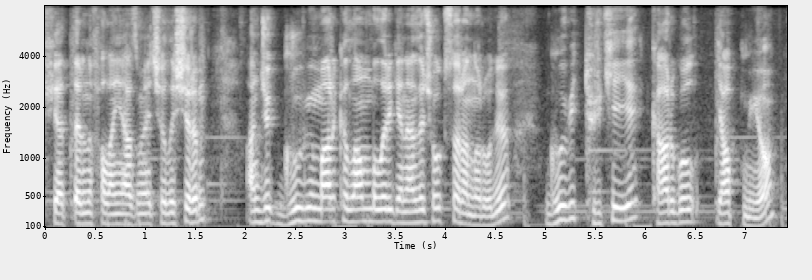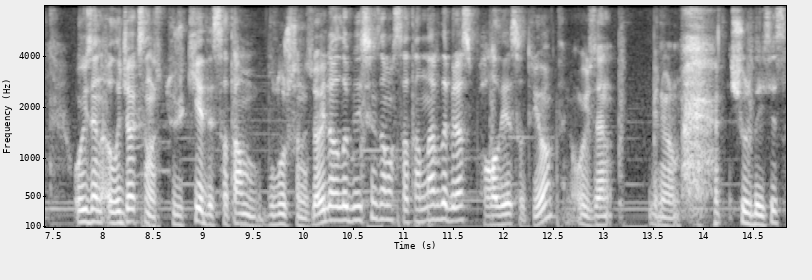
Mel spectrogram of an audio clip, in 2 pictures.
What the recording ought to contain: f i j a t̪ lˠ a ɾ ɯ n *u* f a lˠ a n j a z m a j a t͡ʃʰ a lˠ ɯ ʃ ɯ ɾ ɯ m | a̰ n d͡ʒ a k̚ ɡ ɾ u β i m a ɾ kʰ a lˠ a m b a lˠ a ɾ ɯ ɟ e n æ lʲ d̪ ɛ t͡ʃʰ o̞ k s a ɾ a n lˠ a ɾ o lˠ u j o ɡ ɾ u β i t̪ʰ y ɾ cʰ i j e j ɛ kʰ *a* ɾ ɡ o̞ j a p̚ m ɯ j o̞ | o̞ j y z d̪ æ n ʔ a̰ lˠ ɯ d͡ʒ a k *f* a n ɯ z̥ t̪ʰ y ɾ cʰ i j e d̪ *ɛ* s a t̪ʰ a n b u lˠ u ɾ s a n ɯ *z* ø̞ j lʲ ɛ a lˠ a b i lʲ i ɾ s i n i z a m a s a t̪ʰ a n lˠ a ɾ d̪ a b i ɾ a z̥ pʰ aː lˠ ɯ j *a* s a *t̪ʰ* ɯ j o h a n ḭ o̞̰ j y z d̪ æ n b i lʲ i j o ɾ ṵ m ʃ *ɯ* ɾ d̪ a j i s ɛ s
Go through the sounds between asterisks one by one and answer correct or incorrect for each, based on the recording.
incorrect, correct, incorrect, correct, correct, correct, correct, incorrect

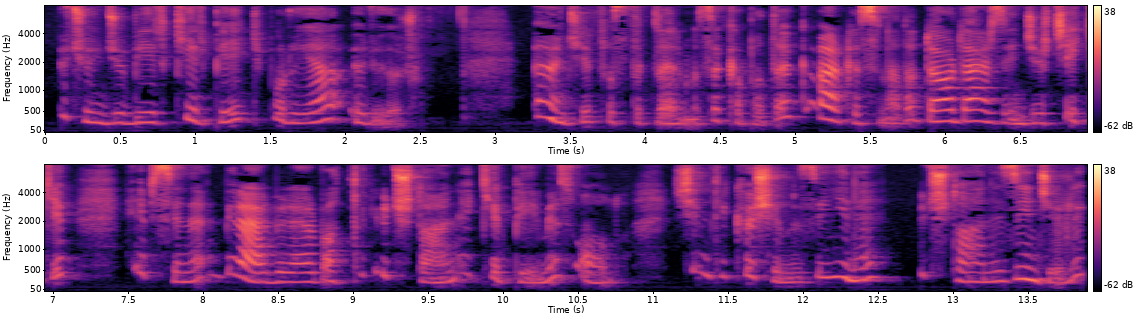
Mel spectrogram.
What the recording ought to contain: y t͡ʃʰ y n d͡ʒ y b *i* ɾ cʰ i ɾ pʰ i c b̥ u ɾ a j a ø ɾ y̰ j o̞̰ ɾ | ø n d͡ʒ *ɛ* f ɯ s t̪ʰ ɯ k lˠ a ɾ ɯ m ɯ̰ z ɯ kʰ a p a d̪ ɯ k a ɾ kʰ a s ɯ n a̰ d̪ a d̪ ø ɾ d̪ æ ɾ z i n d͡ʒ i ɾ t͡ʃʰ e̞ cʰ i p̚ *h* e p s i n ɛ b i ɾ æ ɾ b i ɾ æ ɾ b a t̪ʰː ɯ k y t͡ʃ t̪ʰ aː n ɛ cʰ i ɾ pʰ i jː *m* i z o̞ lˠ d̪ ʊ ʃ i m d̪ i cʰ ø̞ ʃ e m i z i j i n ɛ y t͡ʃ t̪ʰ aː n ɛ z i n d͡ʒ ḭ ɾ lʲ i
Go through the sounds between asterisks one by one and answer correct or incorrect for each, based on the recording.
correct, correct, correct, correct

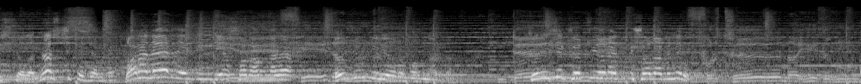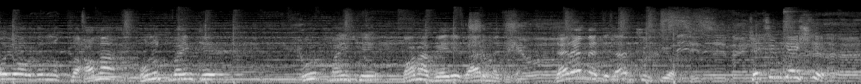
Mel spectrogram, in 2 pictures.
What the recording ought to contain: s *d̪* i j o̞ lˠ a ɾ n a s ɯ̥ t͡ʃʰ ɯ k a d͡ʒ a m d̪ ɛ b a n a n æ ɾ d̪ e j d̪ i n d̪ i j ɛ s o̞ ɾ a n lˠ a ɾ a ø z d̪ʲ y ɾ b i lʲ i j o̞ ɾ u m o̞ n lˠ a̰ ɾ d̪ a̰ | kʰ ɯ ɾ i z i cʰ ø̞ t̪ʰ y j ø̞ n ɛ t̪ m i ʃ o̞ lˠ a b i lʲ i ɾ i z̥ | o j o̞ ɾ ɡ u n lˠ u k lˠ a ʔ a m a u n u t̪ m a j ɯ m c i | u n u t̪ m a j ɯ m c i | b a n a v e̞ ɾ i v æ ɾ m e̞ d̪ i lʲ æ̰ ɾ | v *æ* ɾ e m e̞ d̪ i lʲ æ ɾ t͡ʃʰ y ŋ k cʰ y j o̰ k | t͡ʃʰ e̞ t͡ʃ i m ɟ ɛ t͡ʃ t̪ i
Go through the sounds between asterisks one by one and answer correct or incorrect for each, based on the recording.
incorrect, incorrect

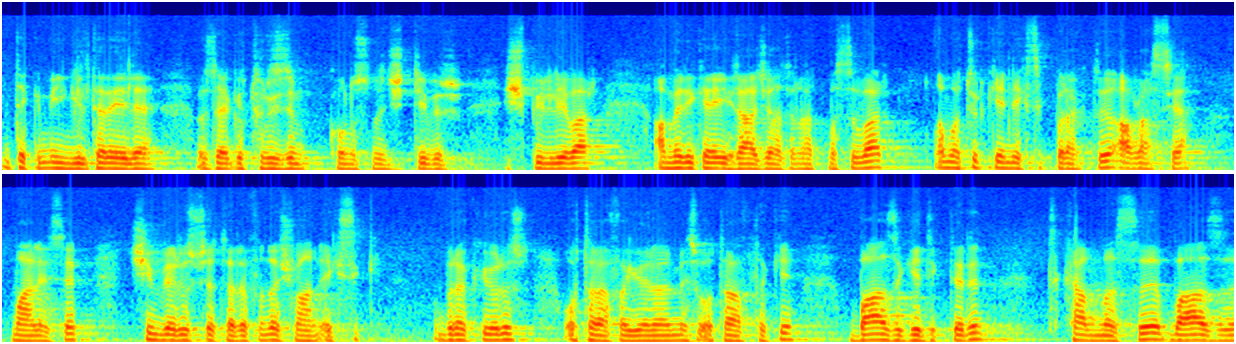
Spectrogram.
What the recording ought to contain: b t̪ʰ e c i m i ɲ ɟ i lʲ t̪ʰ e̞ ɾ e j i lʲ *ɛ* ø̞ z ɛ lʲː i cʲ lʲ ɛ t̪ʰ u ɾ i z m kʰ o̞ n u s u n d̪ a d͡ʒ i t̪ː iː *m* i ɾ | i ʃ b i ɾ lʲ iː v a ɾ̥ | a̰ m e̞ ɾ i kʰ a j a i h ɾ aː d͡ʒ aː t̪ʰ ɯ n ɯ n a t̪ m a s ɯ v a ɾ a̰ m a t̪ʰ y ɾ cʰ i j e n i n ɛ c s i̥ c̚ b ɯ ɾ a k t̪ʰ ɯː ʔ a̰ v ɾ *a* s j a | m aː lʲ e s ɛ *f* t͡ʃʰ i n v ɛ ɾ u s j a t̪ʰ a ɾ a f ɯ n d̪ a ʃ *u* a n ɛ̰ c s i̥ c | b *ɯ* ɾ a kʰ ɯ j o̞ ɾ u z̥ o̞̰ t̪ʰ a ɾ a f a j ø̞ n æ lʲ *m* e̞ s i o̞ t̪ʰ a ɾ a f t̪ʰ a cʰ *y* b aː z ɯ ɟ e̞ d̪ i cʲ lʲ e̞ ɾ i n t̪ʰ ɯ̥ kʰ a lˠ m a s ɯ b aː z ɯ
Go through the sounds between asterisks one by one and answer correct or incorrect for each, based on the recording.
correct, incorrect, correct, correct, correct, correct, correct, incorrect

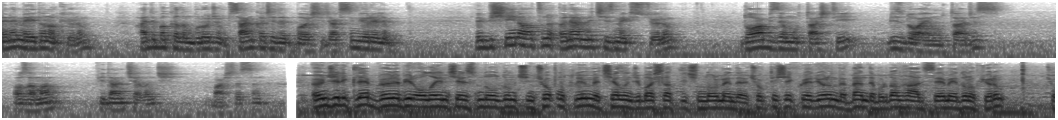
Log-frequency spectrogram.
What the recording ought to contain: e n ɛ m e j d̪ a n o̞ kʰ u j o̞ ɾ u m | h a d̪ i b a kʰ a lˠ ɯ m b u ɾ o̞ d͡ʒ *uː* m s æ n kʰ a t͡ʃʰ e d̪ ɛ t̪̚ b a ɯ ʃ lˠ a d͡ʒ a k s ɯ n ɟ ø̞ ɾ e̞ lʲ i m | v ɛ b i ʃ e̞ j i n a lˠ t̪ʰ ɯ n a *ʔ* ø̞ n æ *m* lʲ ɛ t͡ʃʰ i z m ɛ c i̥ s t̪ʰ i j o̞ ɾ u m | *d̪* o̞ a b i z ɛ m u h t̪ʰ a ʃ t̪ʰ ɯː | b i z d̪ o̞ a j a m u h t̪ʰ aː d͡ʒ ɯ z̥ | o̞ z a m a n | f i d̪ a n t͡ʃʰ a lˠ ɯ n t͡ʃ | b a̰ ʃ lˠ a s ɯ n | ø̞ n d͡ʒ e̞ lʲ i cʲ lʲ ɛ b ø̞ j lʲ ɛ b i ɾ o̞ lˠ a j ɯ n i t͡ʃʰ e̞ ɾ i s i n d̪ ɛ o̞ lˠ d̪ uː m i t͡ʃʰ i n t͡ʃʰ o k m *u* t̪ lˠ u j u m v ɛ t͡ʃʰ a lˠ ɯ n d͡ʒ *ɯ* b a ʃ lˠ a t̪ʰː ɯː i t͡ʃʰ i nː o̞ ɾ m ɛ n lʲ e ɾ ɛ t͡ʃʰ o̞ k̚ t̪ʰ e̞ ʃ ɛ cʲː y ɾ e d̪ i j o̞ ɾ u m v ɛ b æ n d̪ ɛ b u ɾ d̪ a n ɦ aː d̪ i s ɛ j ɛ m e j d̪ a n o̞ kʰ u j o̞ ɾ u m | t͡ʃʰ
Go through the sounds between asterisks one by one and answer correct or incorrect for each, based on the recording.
incorrect, correct, correct, correct, correct, correct

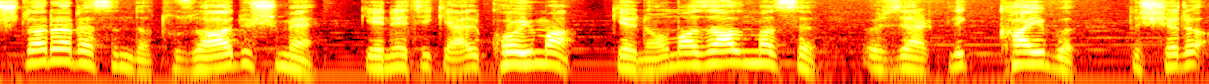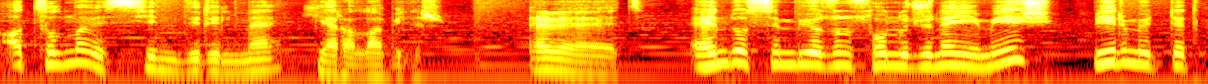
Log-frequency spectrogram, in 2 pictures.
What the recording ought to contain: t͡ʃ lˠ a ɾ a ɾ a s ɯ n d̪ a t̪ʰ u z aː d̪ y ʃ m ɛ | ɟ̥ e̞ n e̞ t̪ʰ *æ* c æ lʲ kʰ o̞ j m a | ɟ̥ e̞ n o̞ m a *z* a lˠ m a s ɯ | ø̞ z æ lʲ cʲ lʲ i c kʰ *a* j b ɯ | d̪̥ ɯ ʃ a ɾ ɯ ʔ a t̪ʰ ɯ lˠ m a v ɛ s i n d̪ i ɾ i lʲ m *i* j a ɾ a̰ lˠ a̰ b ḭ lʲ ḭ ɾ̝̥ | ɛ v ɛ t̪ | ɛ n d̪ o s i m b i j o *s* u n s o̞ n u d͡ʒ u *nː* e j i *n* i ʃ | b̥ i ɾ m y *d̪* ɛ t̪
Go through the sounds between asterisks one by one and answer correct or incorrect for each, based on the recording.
incorrect, correct, correct, incorrect, incorrect, incorrect, incorrect, incorrect

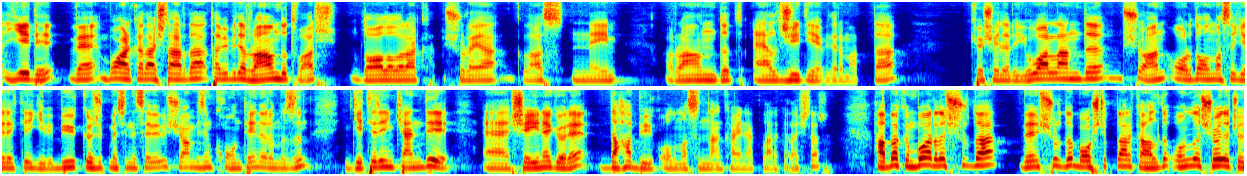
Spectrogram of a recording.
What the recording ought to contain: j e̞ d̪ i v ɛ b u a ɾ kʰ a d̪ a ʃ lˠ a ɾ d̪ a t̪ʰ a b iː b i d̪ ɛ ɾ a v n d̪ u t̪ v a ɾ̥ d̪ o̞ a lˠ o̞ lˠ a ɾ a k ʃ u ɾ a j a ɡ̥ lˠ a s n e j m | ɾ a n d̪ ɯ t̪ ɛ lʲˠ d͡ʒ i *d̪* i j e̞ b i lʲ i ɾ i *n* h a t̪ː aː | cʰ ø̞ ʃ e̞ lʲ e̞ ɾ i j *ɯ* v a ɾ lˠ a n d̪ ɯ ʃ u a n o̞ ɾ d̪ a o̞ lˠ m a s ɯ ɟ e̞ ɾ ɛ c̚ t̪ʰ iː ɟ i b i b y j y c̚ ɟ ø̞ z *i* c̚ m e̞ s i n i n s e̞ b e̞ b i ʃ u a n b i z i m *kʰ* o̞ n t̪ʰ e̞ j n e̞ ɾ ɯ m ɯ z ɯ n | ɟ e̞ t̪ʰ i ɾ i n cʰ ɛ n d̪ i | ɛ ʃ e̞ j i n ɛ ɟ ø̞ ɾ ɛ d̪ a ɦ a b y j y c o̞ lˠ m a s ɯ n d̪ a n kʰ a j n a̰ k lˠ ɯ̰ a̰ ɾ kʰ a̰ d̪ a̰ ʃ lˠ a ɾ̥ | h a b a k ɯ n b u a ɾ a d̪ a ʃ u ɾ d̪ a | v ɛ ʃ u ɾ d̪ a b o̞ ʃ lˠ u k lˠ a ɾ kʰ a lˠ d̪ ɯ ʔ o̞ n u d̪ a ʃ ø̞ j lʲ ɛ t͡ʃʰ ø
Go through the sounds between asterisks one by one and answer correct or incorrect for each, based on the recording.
correct, incorrect, incorrect, incorrect, correct

